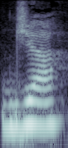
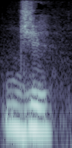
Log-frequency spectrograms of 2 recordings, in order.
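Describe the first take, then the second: First: A short vowel follows the consonant sound. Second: The consonant sound is said with no vowel. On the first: The speaker calls it wrong. "The sounds aren't ch and j" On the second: The speaker calls it right. "but simply ch and j"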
